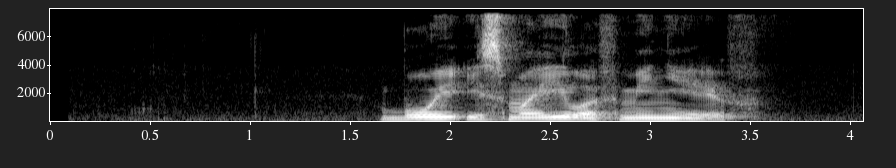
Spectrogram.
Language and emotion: Russian, neutral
